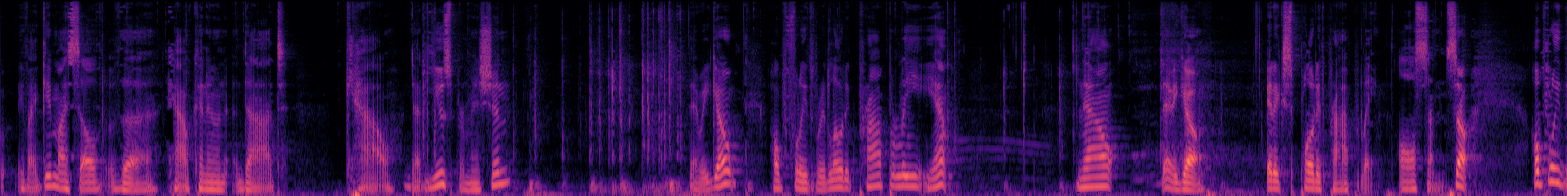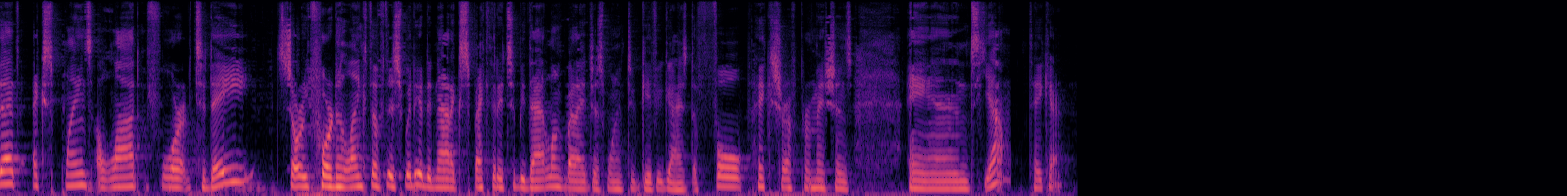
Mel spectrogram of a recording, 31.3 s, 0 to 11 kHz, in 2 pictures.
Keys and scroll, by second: 4.3 ctrl+c.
